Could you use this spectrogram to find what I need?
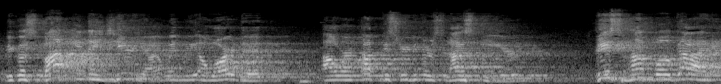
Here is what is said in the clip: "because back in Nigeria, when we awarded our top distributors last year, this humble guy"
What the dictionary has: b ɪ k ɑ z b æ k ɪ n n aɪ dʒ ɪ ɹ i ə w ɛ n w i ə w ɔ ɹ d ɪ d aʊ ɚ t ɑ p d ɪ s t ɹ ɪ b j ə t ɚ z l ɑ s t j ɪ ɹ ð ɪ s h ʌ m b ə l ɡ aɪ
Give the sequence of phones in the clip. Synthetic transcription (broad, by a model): b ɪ k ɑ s b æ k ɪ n n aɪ dʒ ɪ ɹ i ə w ɛ n w i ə w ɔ ɹ d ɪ d aʊ ɚ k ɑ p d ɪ s t ɹ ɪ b j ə t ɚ s l ɑ s t j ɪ ɹ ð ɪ s h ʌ m b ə l ɡ aɪ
